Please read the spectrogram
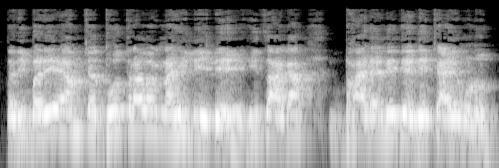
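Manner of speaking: put-on an old man ranting, offended to the core; angry old Tatya.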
